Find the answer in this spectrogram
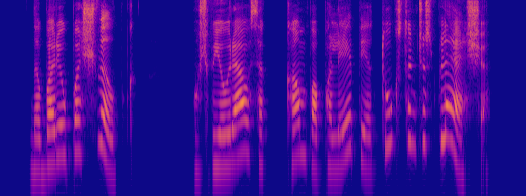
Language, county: Lithuanian, Alytus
